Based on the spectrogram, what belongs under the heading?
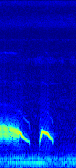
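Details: Local spotted dove, described as a lively, persistent caller suited for use as a trapping lure. It gives low, mellow cooing: a long steady note that slides downward, a brief pause, then a second arched, falling coo over a faint low rumble.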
